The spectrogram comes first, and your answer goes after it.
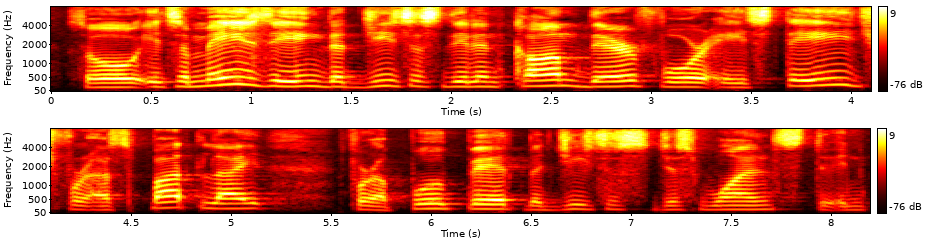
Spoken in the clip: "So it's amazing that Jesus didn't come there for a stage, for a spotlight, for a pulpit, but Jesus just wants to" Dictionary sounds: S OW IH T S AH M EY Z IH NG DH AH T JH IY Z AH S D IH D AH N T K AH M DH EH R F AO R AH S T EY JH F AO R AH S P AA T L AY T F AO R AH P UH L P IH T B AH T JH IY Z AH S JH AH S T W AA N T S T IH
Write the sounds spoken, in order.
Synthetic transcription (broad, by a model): S OW IH T S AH M EY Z IH NG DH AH T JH IY S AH S D IH D AH N T K AH M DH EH R F AO R AH S T EY JH F AO R AH S P AA T L AY T F AO R AH P UH L P IH T B AH T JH IY S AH S JH AH S T W AA N T S T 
